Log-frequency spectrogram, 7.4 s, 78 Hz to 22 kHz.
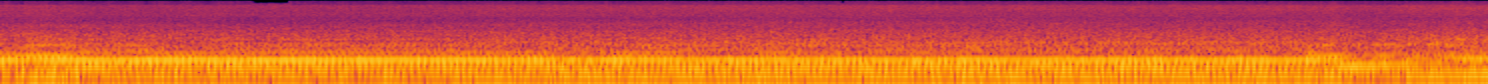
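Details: Scoff R5 GT on C85 fuel, 3.3 bar boost, GTX4202 turbo, 963hp dyno pull: high-boost roar under load with an uneven stumble, a misfire being chased, cause not yet found.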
